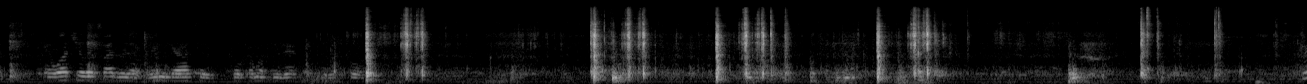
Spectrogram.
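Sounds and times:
airsoft gunfire clacks: 5.8s - 9.5s.

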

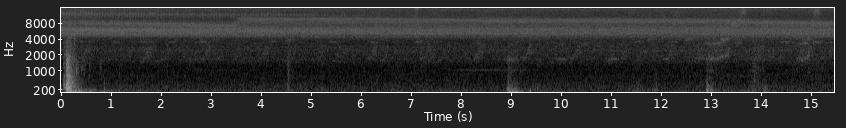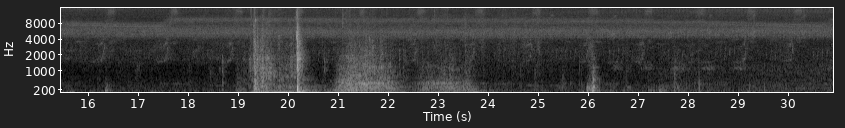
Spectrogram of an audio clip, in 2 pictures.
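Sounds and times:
insects chirring: 0.0s - 30.9s
noisy shuffling: 19.0s - 24.1s.

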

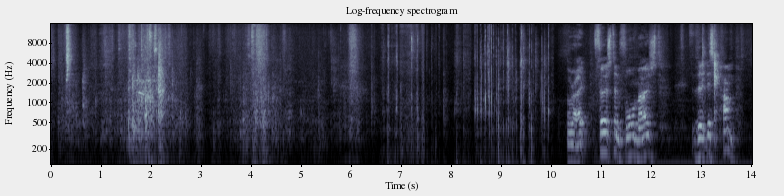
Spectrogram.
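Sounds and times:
plastic parts scraping: 6.4s - 10.1s.

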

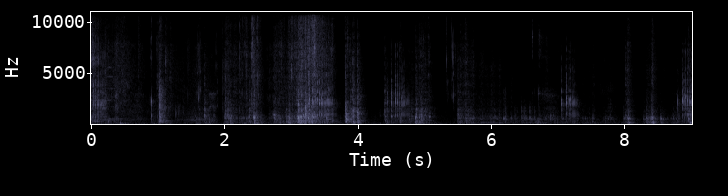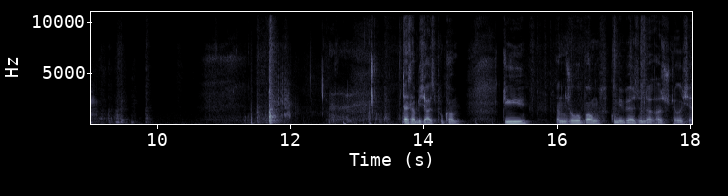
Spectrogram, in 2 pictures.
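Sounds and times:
plastic wrappers crinkling: 0.0s - 5.8s, 15.2s - 18.0s.

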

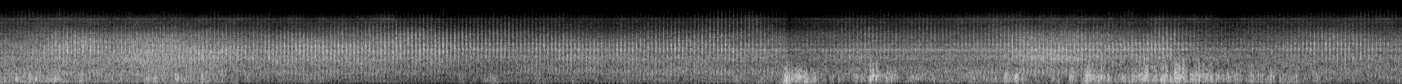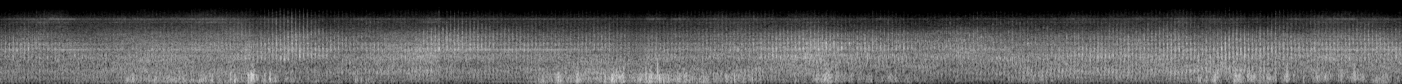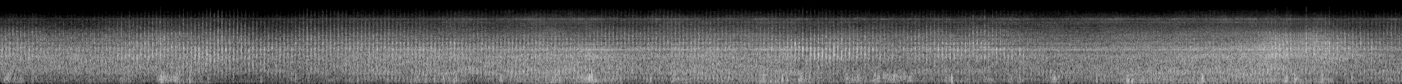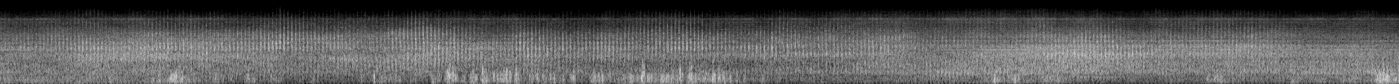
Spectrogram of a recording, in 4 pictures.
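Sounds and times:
helicopter turbine whine: 0.0s - 56.0s
turboprop plane taxiing: 0.0s - 56.0s.

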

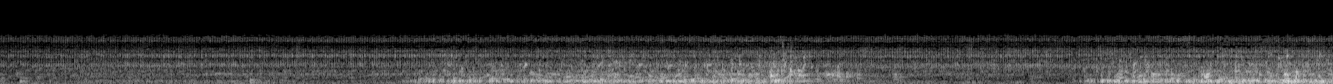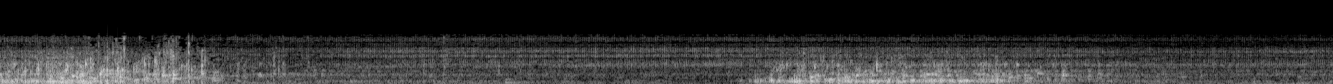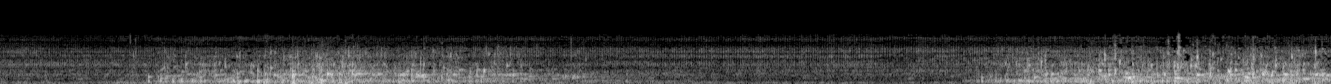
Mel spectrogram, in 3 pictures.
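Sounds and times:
diver exhaling bubbles underwater: 4.0s - 9.2s, 10.7s - 18.3s, 20.7s - 25.2s, 27.9s - 33.6s, 36.2s - 39.9s.

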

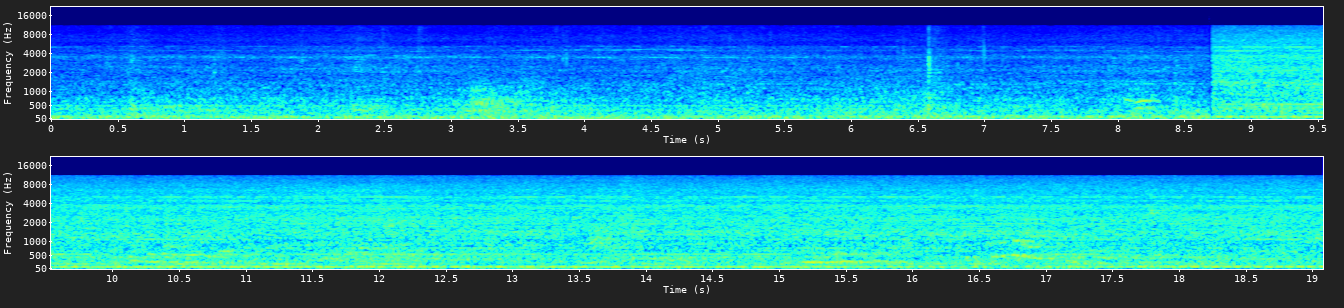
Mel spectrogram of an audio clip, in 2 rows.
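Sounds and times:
electric blower rushing air: 8.7s - 19.0s.

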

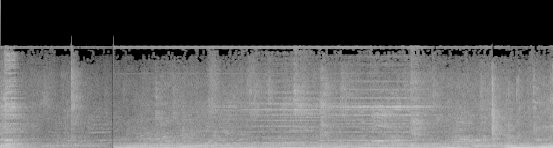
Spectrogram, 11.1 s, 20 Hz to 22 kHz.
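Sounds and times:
loud music with bass notes: 2.3s - 11.0s
choir singing: 3.2s - 11.0s.

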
